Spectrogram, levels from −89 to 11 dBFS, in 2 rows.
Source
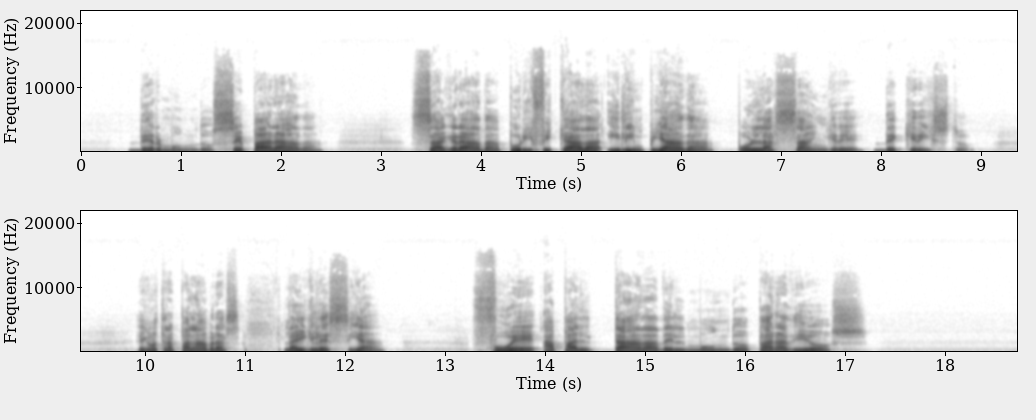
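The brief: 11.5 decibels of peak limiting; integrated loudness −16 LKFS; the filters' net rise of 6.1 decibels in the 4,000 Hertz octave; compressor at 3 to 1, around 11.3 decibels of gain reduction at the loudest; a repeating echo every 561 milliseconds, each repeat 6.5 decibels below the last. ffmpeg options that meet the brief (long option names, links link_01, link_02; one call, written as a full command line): ffmpeg -i in.wav -af "equalizer=frequency=4000:width_type=o:gain=7.5,acompressor=threshold=-28dB:ratio=3,alimiter=level_in=1dB:limit=-24dB:level=0:latency=1,volume=-1dB,aecho=1:1:561|1122|1683|2244|2805|3366:0.473|0.222|0.105|0.0491|0.0231|0.0109,volume=19dB" out.wav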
